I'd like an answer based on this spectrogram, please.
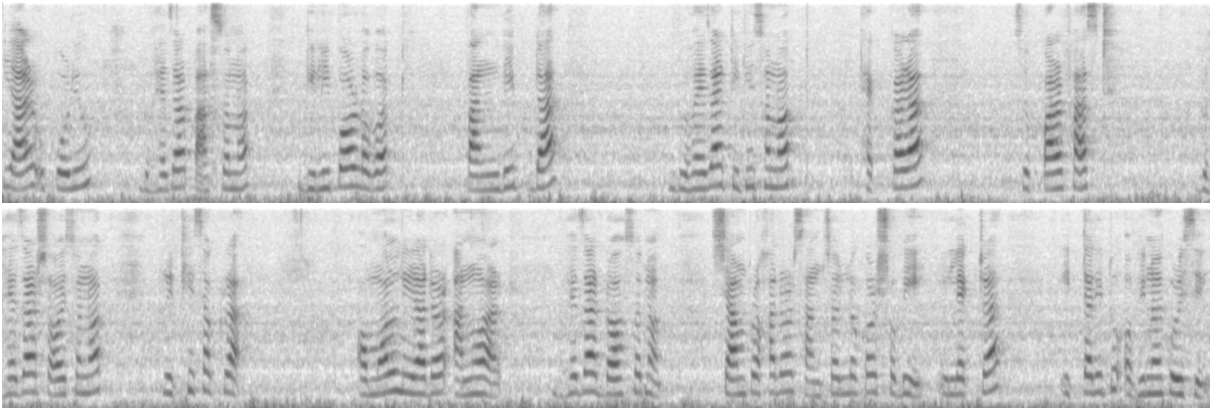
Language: Assamese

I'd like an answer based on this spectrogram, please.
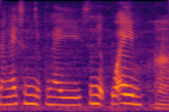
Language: Vietnamese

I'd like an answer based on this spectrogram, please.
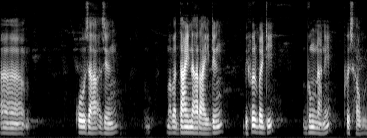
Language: Bodo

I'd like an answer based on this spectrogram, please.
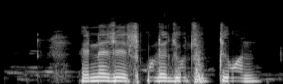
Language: Lasi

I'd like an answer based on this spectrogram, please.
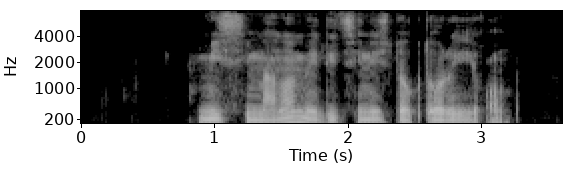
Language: Georgian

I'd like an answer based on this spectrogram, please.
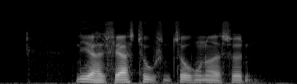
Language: Danish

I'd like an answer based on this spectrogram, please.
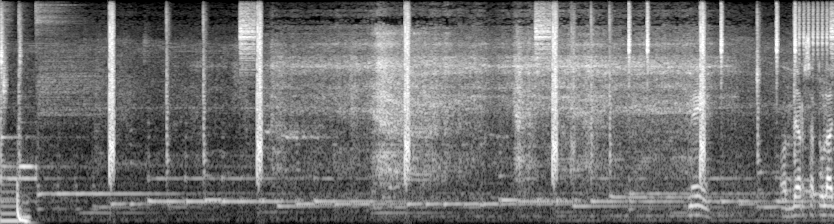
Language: Indonesian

